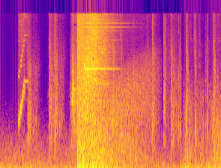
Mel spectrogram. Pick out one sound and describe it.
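A sword strikes with a sharp burst.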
